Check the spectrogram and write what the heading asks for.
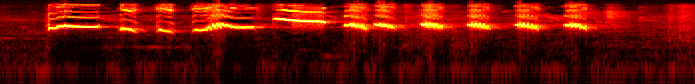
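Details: Orange-headed thrush lure song for a stressed bird that has stopped singing: clear whistled notes sliding and rising, followed by a quick series of short, evenly spaced chirped phrases.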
